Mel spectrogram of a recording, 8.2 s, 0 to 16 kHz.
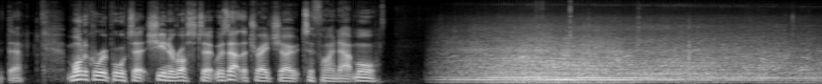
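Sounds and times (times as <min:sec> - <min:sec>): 
speech: 0:00.0 - 0:03.9
helicopter rotor blades whirring high over Sao Paulo Brazil: 0:04.3 - 0:08.2.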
